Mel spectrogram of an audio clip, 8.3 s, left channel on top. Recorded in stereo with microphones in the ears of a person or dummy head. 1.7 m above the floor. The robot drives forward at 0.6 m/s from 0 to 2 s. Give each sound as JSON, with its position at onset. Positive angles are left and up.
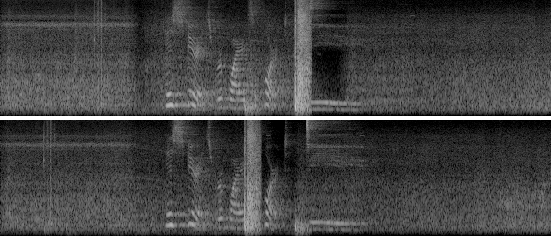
{"t": 2.5, "sound": "a woman speaking", "side_deg": 10, "distance_m": 1.2}
{"t": 4.6, "sound": "a woman speaking", "side_deg": -80, "distance_m": 1.8}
